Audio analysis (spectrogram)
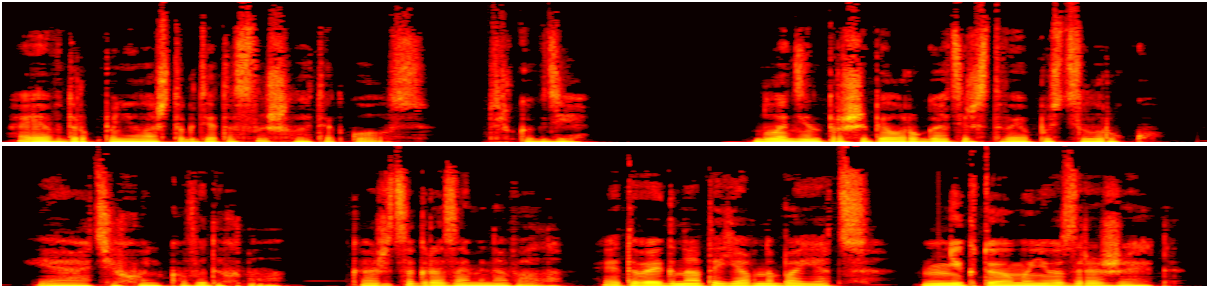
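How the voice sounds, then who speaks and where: A woman narrating a first-person audiobook in an expressive storytelling manner. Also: sits low, no echo, studio quality.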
